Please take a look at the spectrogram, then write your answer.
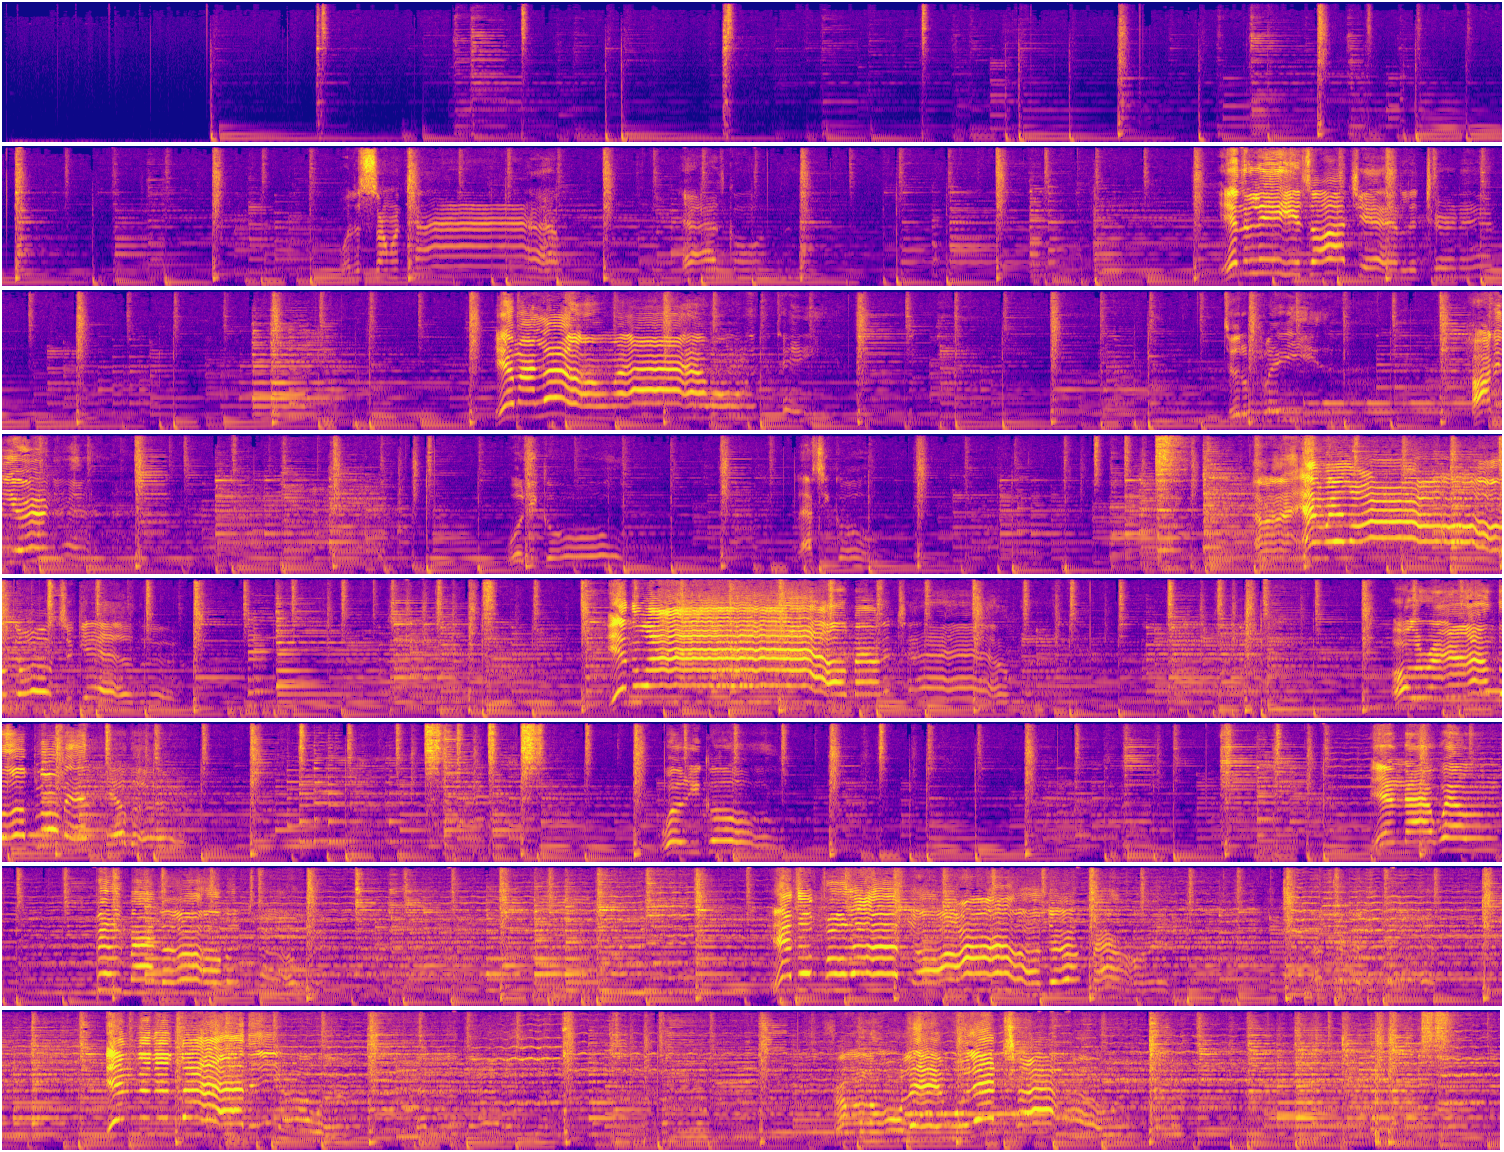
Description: acoustic guitar, vocals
